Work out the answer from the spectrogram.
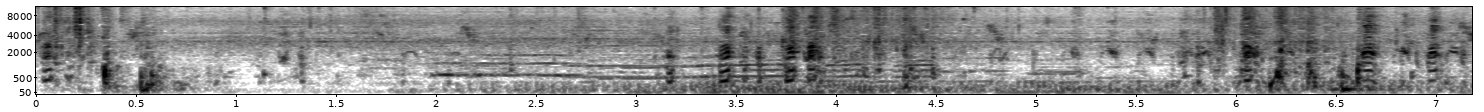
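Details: Blue call ducks give short, nasal, level-pitched calls in a loose run over a few seconds, amid scattered clicks and knocks.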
